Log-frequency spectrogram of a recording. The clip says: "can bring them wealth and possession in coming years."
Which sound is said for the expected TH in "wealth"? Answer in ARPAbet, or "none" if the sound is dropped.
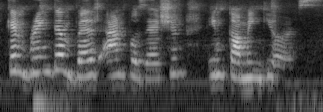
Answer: T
